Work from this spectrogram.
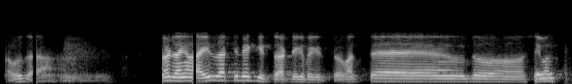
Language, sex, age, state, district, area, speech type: Kannada, male, 45-60, Karnataka, Dakshina Kannada, rural, conversation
